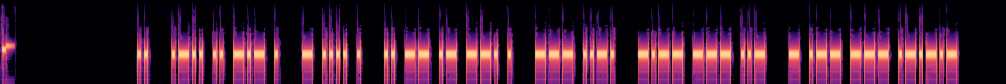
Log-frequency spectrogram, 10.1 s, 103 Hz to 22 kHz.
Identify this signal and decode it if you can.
Morse code, heard as a keyed tone, about 34 wpm, 700 Hz. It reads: I LIKE THE IMAGE OF YOU TWO.
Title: Sentences from Top 700 Words 35wpm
